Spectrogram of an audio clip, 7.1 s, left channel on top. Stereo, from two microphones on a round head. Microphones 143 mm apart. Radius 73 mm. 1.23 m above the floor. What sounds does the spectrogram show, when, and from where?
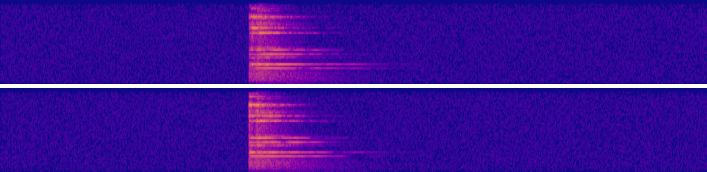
2.5 s a clink: 75° right (ahead or behind), 2.5 m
